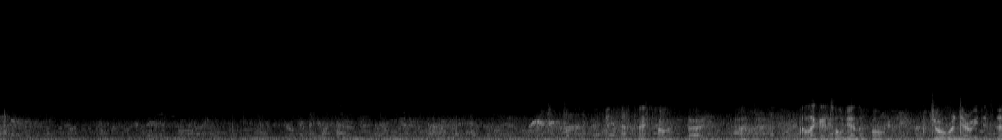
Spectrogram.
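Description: A crowd of people chatters in a large hall.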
